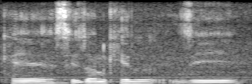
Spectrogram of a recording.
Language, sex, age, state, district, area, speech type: Assamese, male, 18-30, Assam, Lakhimpur, rural, spontaneous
